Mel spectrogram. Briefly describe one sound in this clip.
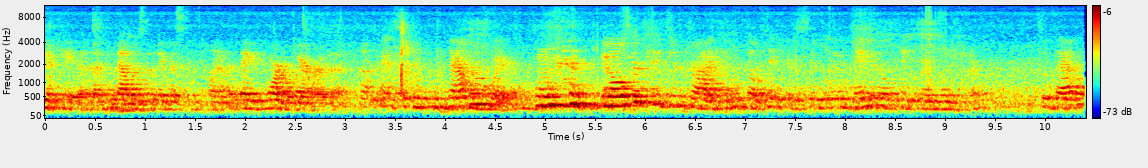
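An adult speaks calmly, heard through a microphone in a large echoing room.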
